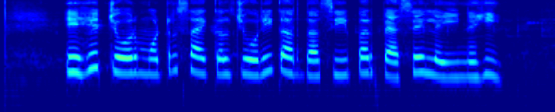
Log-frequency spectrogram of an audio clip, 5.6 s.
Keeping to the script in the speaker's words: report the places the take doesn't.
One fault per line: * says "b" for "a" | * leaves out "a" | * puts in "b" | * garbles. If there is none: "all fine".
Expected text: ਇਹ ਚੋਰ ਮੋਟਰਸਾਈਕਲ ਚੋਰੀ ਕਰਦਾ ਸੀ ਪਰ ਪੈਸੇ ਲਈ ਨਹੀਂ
all fine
